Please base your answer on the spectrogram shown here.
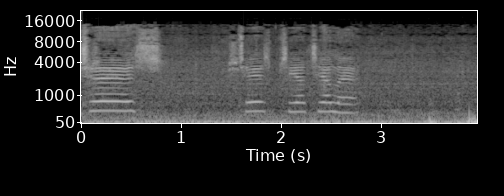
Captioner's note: in Polish; in Polish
